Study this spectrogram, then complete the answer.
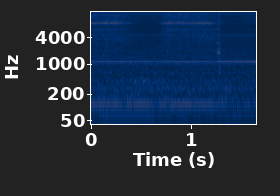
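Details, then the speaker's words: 1942 Zenith 7S682 radio-phonograph turntable with cleaned bearings: quiet, steady faint hum with no wow, rumble or scraping, one click near the end; motor runs smoothly and normally. "smooth as anything let's go to the 78 speed here we go nice and smooth"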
